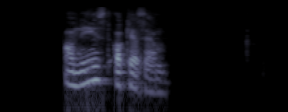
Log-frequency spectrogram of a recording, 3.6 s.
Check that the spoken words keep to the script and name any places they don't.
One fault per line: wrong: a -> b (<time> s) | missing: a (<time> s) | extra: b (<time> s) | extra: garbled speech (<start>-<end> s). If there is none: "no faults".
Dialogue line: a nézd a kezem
no faults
